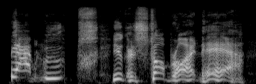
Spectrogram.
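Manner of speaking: high, loud objection; sharp. A narrator's reading. Earthworm objecting to being bait, sharply. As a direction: cut him off sharply and loudly. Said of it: "the earthworm said sharply".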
